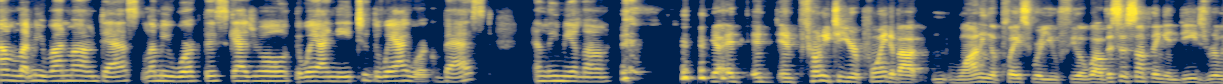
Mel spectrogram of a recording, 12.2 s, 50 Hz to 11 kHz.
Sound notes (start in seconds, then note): 6.9 laughs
